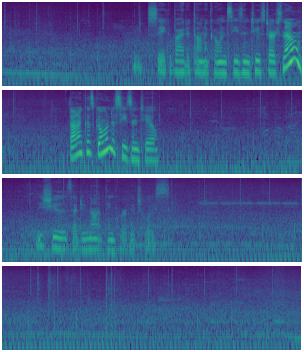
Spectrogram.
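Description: Footsteps tap on pavement as a woman walks.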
